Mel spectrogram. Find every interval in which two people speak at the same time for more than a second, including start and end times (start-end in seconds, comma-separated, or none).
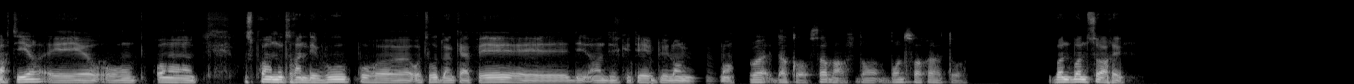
none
